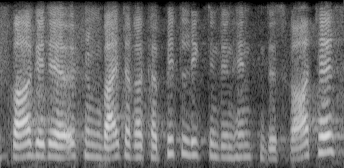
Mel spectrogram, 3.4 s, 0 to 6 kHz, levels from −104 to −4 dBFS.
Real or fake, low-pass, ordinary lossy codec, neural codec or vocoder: real; 5.4 kHz; Opus, 24 kbps; none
